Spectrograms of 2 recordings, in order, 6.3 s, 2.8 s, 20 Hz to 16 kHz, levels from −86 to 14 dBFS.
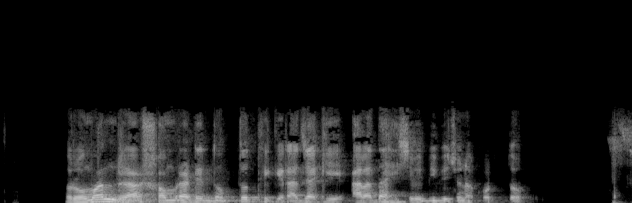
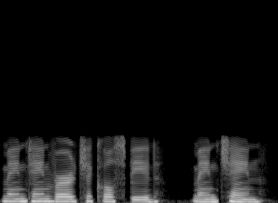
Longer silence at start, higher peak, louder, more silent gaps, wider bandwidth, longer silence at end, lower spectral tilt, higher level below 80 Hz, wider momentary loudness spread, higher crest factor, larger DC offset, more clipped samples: first, 0.65 s vs 0 s; about the same, -2 dBFS vs -2 dBFS; about the same, -18 LUFS vs -17 LUFS; first, 5.55-6.07 s vs none; first, 7.8 kHz vs 5.4 kHz; second, 0 s vs 0.15 s; second, -6 dB/octave vs -10 dB/octave; about the same, -52 dBFS vs -54 dBFS; first, 15 LU vs 7 LU; about the same, 18 dB vs 14 dB; neither; neither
